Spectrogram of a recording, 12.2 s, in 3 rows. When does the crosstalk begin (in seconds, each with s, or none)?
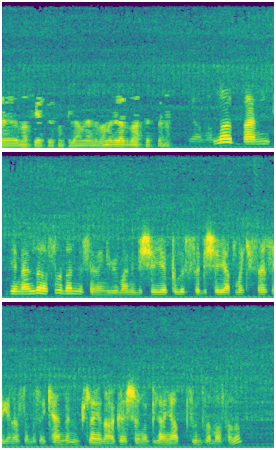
none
